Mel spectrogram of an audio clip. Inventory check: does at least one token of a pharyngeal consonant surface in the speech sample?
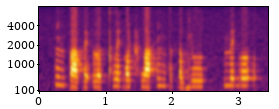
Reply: no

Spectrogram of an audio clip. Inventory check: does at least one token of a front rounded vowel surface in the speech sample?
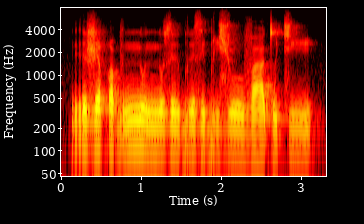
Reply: no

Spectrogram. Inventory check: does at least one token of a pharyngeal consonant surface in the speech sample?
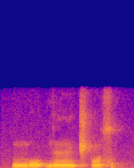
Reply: no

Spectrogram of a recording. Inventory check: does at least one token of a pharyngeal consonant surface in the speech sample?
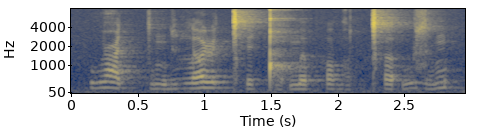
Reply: yes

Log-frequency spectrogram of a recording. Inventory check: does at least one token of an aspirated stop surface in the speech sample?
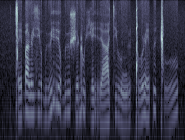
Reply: no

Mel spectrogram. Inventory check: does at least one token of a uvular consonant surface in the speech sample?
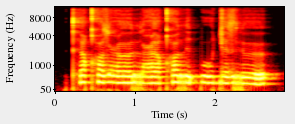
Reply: yes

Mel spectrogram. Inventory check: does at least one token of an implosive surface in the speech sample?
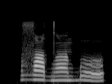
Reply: yes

